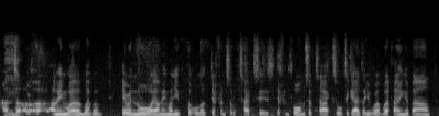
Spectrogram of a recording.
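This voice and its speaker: Speaking in a London accent, a man keeps a fairly quick pace and a fairly low pitch. His intonation is fairly even. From England, London. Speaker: conspiracy-theory discussion guest. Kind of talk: casual chat. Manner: halting, with many fillers and repetitions.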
